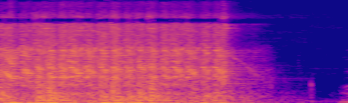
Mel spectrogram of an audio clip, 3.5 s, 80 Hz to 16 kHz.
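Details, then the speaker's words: Henry J drag car parked since 1977, first start attempt: even cranking about four beats a second for two seconds without catching; no spark at the coil. "I'm not seeing any spark. Let's retrace our steps here. See what we've done wrong."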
